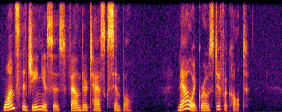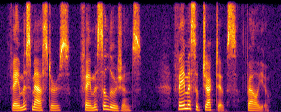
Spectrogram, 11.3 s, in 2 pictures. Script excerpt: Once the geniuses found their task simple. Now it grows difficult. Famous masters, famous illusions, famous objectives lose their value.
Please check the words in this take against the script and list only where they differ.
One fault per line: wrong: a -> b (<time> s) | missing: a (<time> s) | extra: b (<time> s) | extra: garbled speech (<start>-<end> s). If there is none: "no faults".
missing: lose their (10.4 s)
